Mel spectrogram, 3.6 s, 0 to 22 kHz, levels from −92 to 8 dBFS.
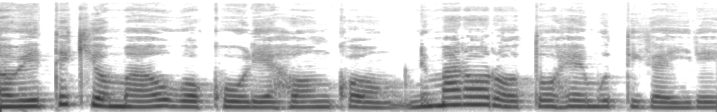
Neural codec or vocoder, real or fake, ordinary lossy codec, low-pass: none; real; none; 19.8 kHz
